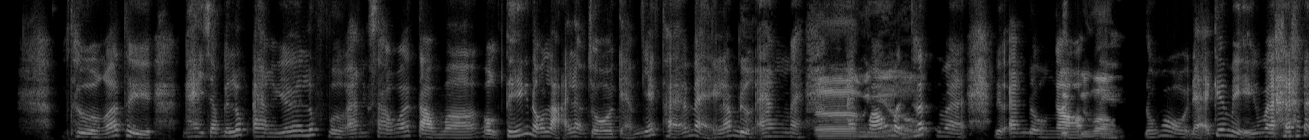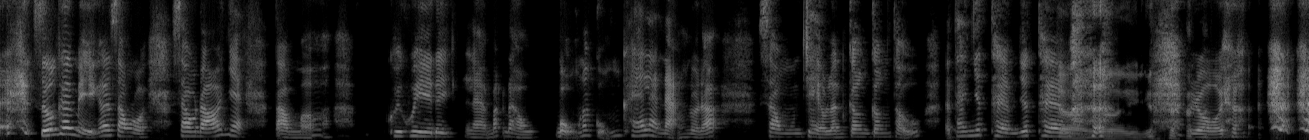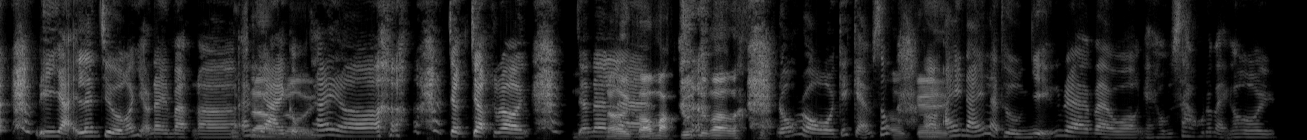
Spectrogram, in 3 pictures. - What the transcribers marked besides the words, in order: tapping; laughing while speaking: "mà"; laugh; other background noise; laugh
- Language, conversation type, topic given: Vietnamese, advice, Làm sao để kiểm soát cơn thèm ăn vặt hằng ngày?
